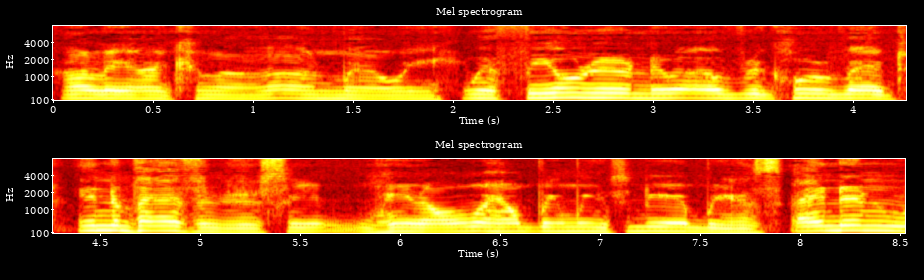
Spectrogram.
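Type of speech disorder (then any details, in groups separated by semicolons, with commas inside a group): Dysarthria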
